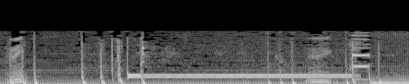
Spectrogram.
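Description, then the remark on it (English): Telephone dialing tones while calling an 800 number with a donated calling card and code: a quick run of short beeps, then a long steady two-pitch tone held for about two seconds, followed by a few more brief tones and clicks. “Someone donated another a card to us that supposedly will allow us to call 800 number. So we're going to try that.”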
